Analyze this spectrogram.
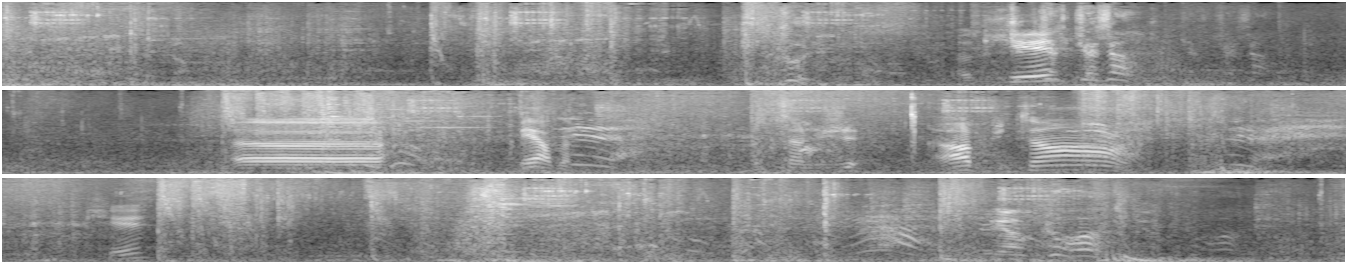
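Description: Heavy punches and kicks land with thuds.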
